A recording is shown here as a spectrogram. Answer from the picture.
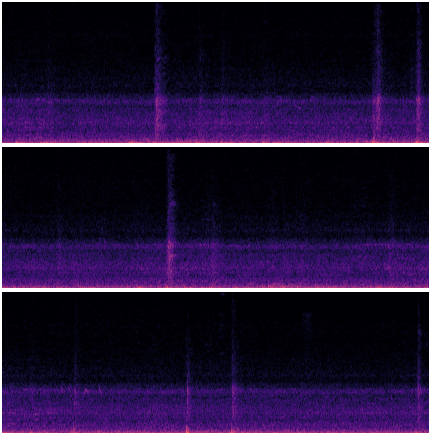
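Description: A passenger coach of an express train running on the rails, heard from its open window or doorway: a steady low rumble of wheels on track and rushing air, with occasional sharp clicks, some in pairs about half a second apart.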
